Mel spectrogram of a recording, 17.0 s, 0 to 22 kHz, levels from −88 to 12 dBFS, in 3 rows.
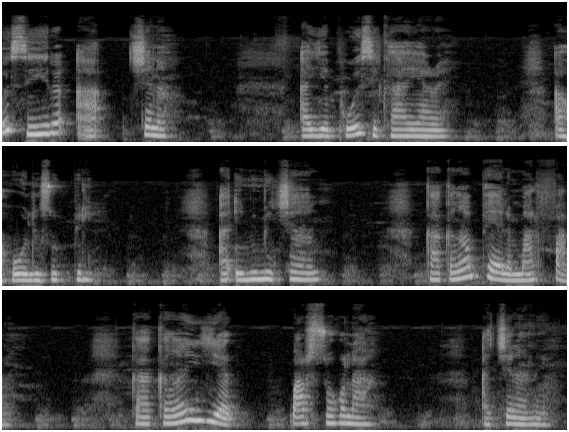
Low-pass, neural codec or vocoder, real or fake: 14.4 kHz; none; real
